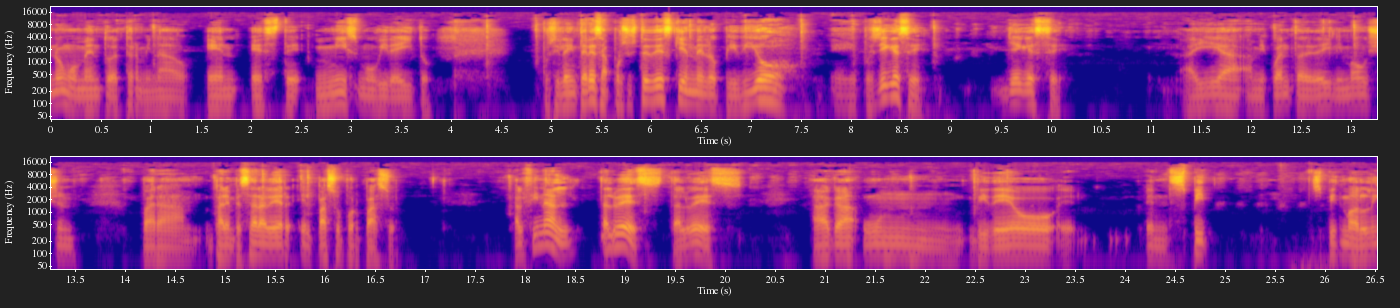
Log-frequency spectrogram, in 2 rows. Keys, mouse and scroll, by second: 1.2-2.4 ctrl+drag, 4.2 middle click, 5.7-8.1 shift+drag, 8.1-10.1 shift+middle drag, 10.3-14.4 ctrl+drag, 14.2 ctrl+right click, 14.5-16.7 ctrl+drag, 16.7-18.0 ctrl+shift+middle drag, 18.0-19.2 ctrl+shift+drag, 19.3 ctrl+middle click, 20.1 middle click, 20.7-23.8 ctrl+drag, 23.8-25.6 ctrl+shift+middle drag, 25.6-26.5 drag.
